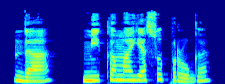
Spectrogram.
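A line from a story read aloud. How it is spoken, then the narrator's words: Calm. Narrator (Russian): спокойно произнес Ивар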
